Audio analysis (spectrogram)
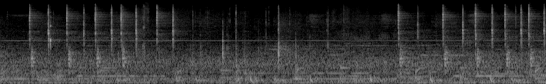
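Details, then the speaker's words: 2014 Ford Explorer 3.5L, engine off, bank 2 intake oil control valve powered on the green wire and grounded through yellow: sharp, crisp clicks in quick bursts, clean and solid; the solenoid actuates properly, unlike the exhaust valve, which stops clicking. "Yeah, that's got a nice positive, crisp click."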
